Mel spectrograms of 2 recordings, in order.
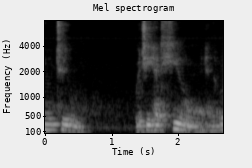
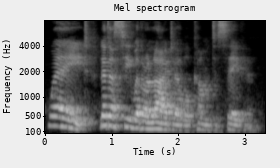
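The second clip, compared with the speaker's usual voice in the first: mocking wait; 2 semitones higher, 8 dB louder than usual. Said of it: "But the others said".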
